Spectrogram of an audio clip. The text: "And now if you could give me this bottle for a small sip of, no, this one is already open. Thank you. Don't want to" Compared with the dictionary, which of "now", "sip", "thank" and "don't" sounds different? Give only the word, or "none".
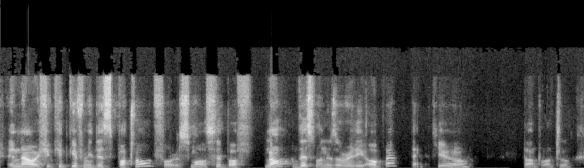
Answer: none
